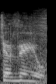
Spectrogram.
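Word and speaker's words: De Vil: He's spelled devil, but it's pronounced Deville.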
